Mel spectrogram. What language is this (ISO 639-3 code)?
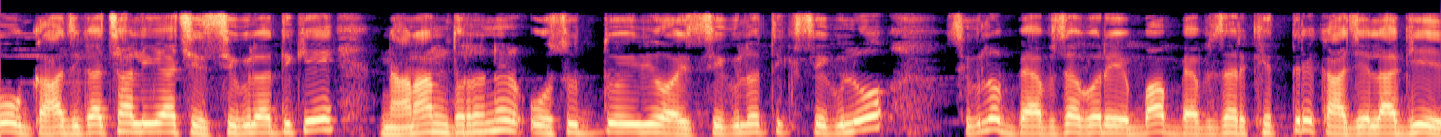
ben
